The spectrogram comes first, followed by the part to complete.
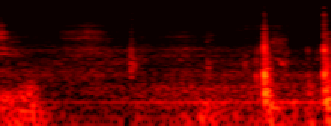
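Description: Quiet outdoor background with a faint low hum, and a light click near the end as a hand reaches the car's door handle.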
